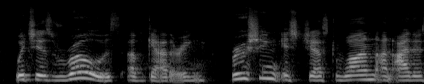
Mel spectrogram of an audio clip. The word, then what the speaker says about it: ruching: it will be the ruching sample are you CH ing often mispronounced retching don't know why but it's a thing so ruching is defined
